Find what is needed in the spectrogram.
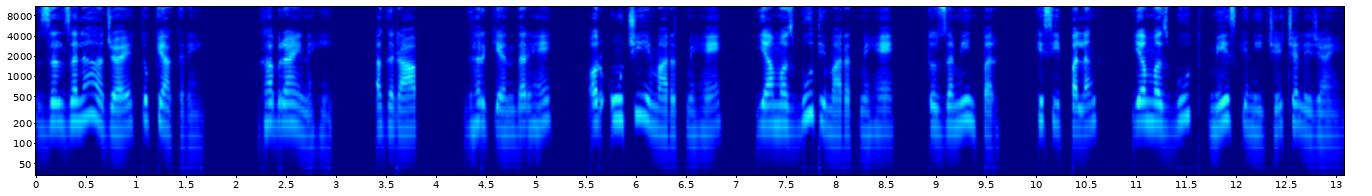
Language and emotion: Urdu, neutral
